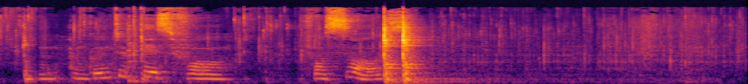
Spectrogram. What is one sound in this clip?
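A spatula stirs a thick stew in a steel pot.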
